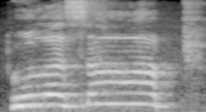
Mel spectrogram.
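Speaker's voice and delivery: high, loud holler; high-pitched shout up a shaft; calling up. Acted. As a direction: yell up for help from far below. Calling up from below in character.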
